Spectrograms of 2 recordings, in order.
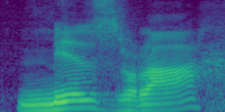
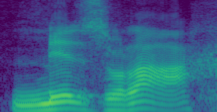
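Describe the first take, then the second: No difference in how they are said.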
